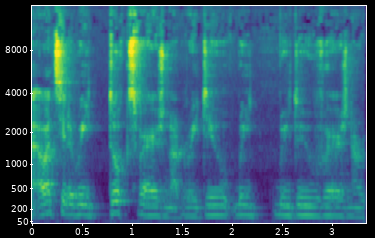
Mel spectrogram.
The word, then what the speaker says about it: Redux: Yeah, but you can't pronounce R-E-D-U-X as redo or redo. I don't know, maybe you can't. It's Redux. It gives a shit. Let's just go. Fox isn't pronounced faux, so we're going with Redux.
